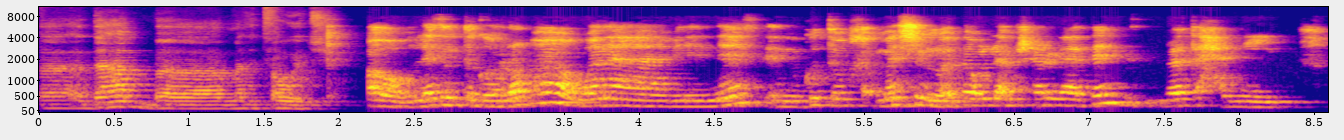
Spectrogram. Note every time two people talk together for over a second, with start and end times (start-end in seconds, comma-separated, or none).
none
